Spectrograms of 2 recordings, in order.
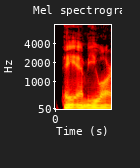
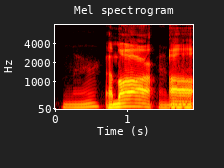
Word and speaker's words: Amur: A-M-U-R. How do you pronounce that? Amur.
